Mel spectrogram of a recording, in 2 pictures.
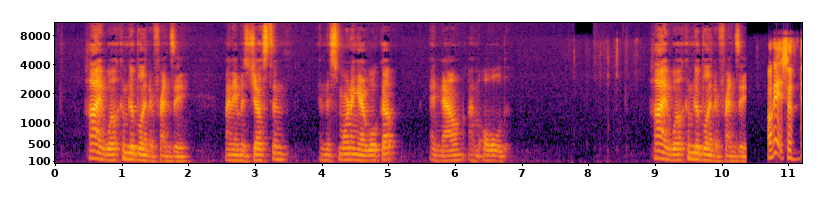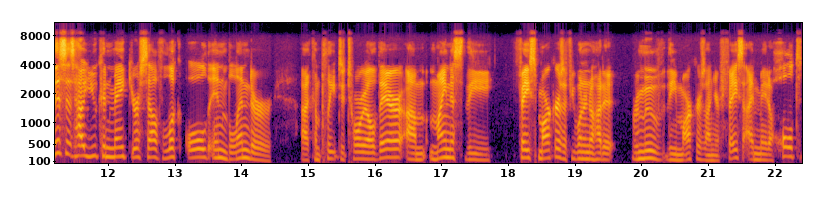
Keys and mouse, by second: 10.3 space.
